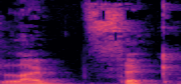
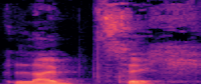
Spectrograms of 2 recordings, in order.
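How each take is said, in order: First: The final sound is a hard G. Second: The final sound is soft, like ch. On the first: This is how southern speakers say it. "with a hard G in the end" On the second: This is how most speakers say it. "Most Germans would pronounce it"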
